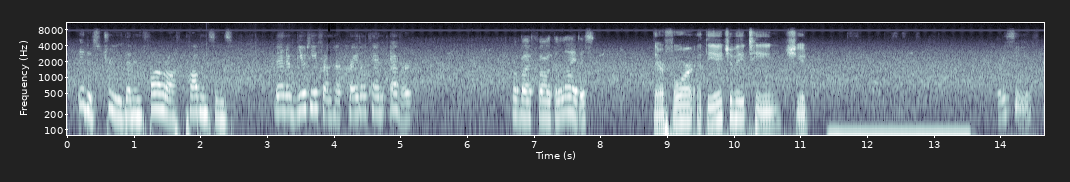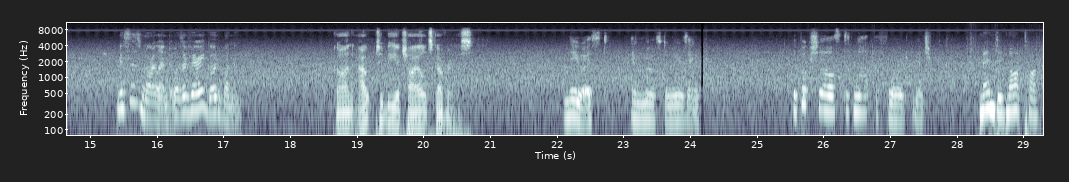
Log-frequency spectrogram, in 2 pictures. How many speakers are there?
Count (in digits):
5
